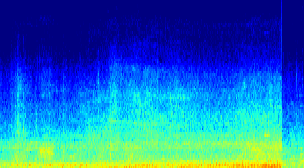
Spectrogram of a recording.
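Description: A motor vehicle's engine running nearby, growing gradually louder, cut off abruptly about five and a half seconds in.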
